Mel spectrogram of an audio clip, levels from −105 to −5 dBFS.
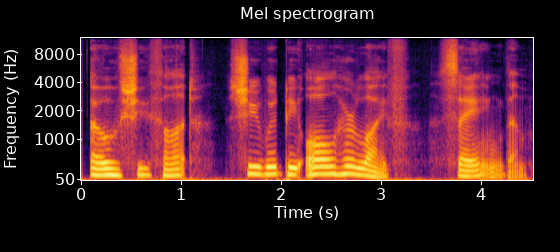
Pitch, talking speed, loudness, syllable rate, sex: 150 Hz, 145 wpm, -15 LUFS, 3.0 syllables/s, female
